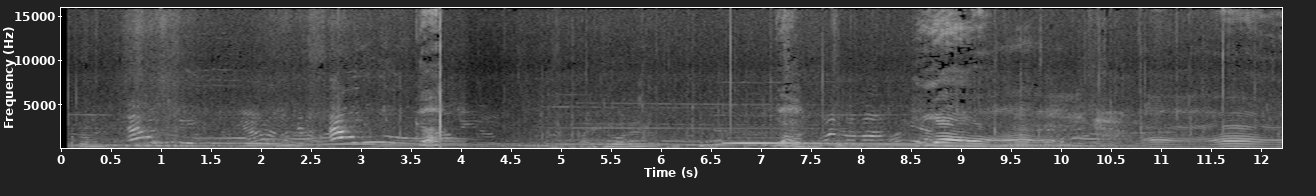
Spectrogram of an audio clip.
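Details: Wolf pack howling together at Woodland Park Zoo: several long, overlapping drawn-out tones, some steady and some wavering, rising and falling, with higher wobbling voices joining near the end.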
